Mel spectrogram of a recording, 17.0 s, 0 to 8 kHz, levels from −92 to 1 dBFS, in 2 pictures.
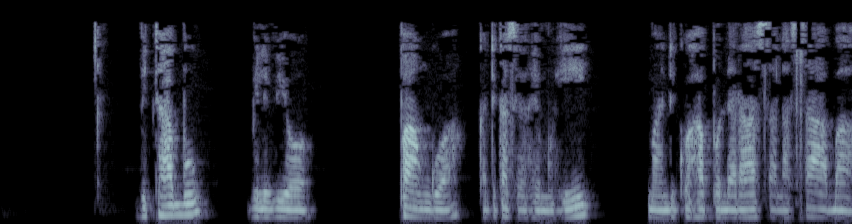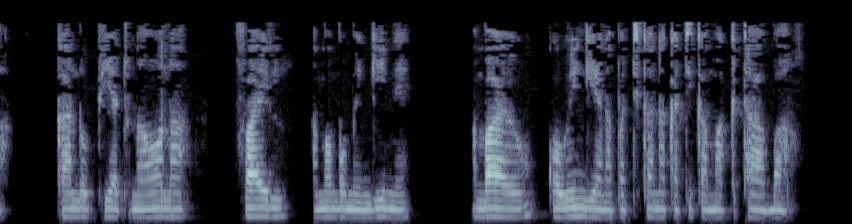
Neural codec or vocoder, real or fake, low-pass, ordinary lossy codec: none; real; 7.2 kHz; MP3, 24 kbps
